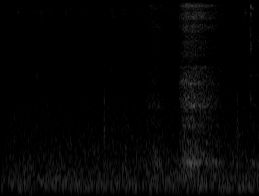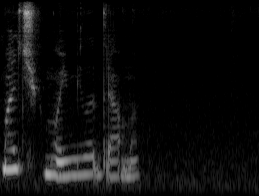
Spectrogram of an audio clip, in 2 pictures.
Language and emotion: Russian, sad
